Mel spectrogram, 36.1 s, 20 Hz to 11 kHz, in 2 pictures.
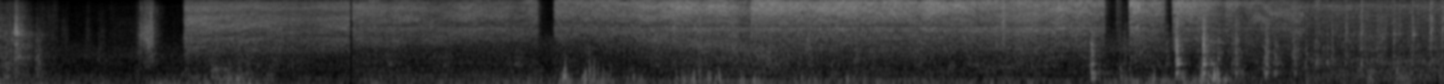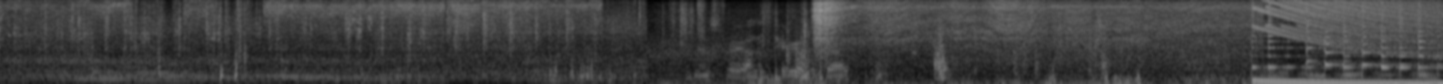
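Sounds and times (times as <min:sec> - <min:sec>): aerosol can spraying hiss: 0:02.3 - 0:19.5, 0:21.4 - 0:26.1, 0:28.7 - 0:31.1.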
